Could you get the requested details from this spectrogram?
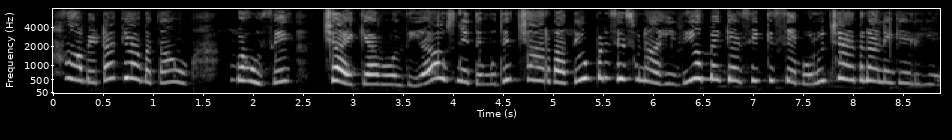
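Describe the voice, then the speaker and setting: A woman's voice: extremely high pitch, expressive, normal speed, a little mellow, dull audio. Woman voicing a sly nagging Indian mother. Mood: grumbling. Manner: sarcastic, nagging. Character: scheming middle-aged mother-in-law, sly and motherly. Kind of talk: cartoon voice acting.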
